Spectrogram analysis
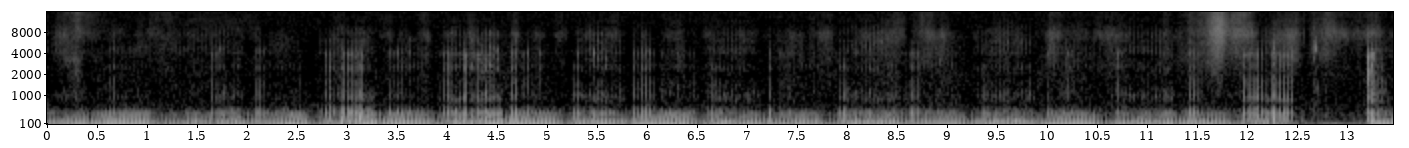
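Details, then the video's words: House cat purring into an ASMR microphone, a long unbroken low throbbing rumble cycling with in and out breaths every second or two, overlaid by soft rustles and small clicks from handling. "ASMR cat purring ❤ Manis die aan het spinnen is"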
